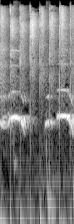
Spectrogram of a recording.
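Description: Quick, steady claps ring out close by as a short burst of applause, with a high whistling or whooping tone running beneath them.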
